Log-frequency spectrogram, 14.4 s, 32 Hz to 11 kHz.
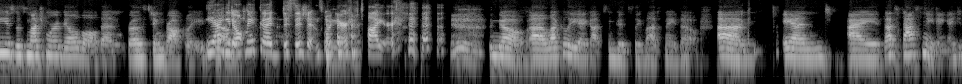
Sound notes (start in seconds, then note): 5.8 laughs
